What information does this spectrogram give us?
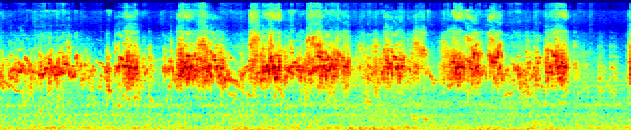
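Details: Colony of Australian budgerigars in an aviary chirping in the morning: dense, scratchy warbling chatter in repeated bursts, pausing briefly between waves of sound.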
